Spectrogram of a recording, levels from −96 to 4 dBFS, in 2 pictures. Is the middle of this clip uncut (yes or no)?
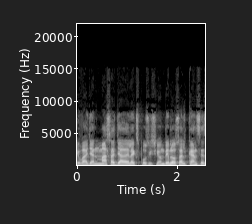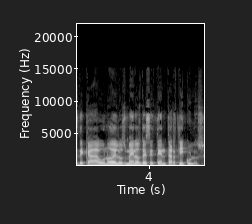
no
